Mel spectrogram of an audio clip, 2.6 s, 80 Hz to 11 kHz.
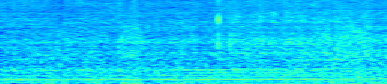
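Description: A CFMoto 450MT motorcycle pulls away, its engine a steady loud drone with a constant tonal hum and wind rushing across the microphone throughout.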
